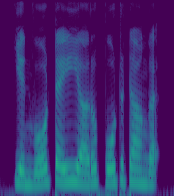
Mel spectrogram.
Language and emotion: Tamil, sad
